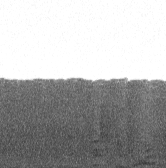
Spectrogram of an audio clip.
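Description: Steady rushing water from an aquaponics system's spray and flow, an even hiss with a low rumble beneath it, with faint talk underneath.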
